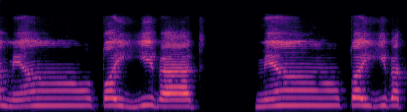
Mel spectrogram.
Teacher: نون ساکن ہے، اس کے بعد ہیوی لیٹر آ گیا تو آپ کا وہ اخفا بھی تھوڑا سا ہیوی ہوتا ہے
